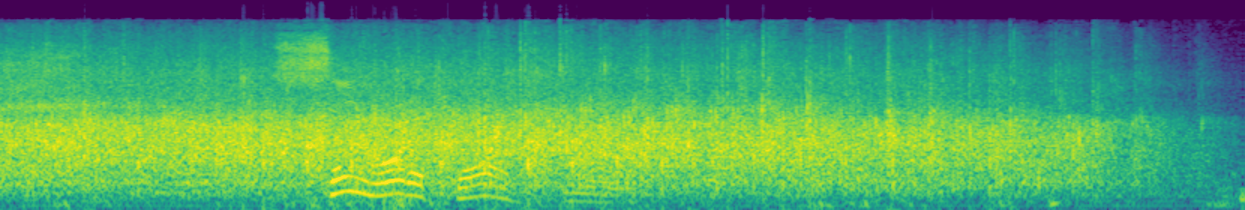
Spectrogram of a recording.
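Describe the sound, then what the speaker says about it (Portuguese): A church congregation bursts into loud, sustained applause that fills the whole stretch, while a voice speaks briefly over the clapping before it begins to fade at the end. "Dê uma salva de palmas a Jesus"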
